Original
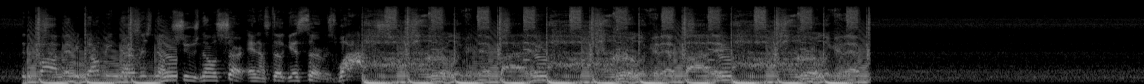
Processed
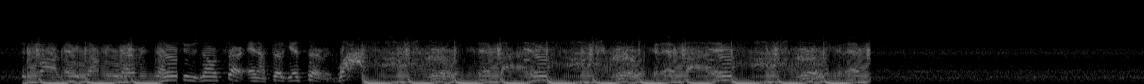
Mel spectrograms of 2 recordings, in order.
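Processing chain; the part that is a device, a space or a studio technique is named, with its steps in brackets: overdriven synthesiser ladder filter (saturation -28.5 dBFS, distortion -11 dB; four-pole ladder low-pass 2.1 kHz, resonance 65%); trim +4.5 dB

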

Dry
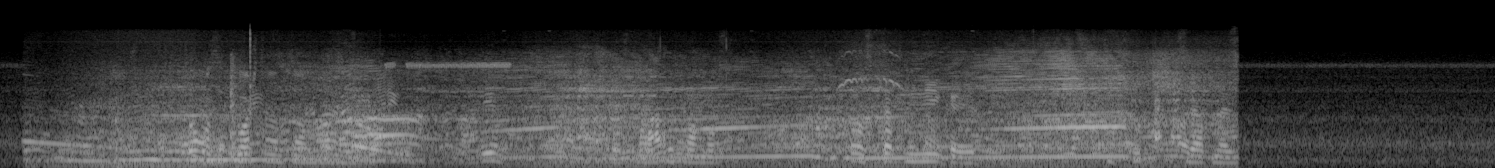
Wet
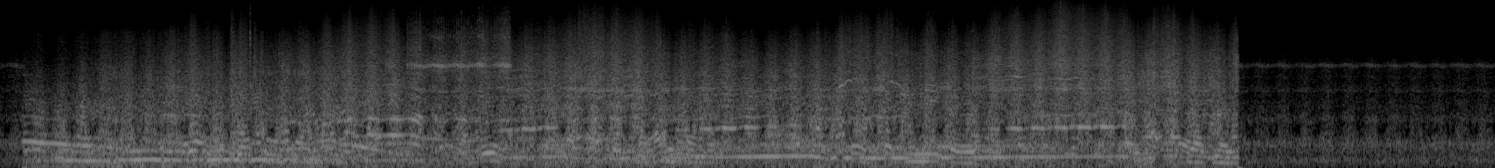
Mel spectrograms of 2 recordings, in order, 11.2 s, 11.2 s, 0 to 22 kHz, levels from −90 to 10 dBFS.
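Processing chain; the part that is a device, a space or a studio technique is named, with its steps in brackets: 4.33–4.88 s: treble shelf 3.1 kHz +6 dB; overdriven rotary cabinet (valve stage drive 39 dB, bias 0.8; rotary cabinet horn 6 Hz); trim +3.5 dB

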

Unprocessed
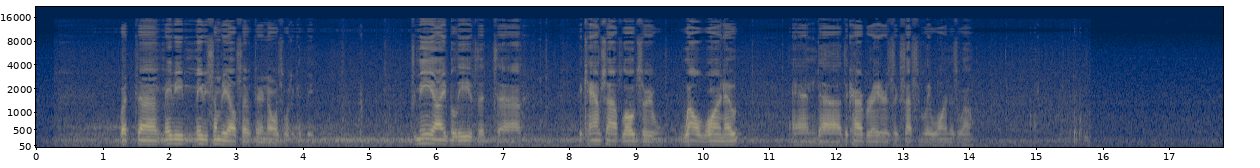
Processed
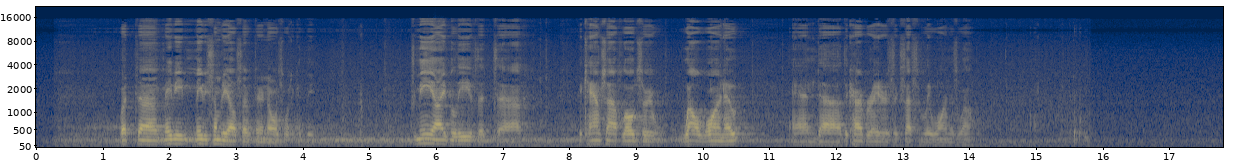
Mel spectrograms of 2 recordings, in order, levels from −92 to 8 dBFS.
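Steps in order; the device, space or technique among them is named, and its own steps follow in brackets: saturated reverb return (on a send at -12 dB: reverberation RT60 1.1 s, pre-delay 22 ms + saturation -21.5 dBFS, distortion -18 dB); on the sum: trim +4 dB

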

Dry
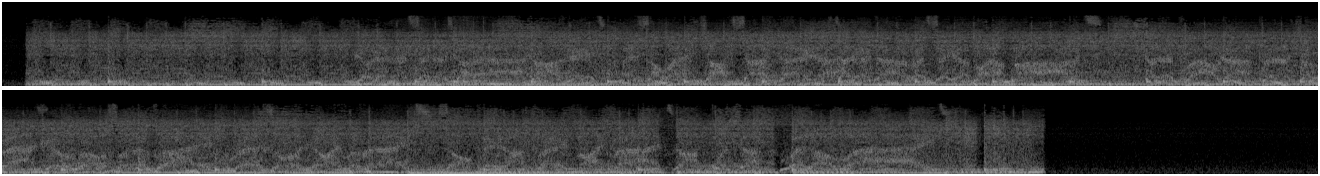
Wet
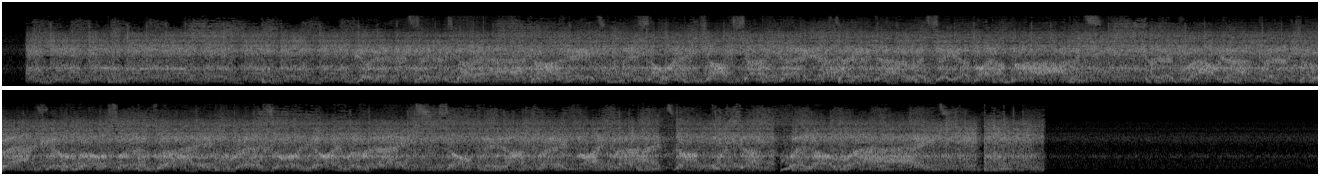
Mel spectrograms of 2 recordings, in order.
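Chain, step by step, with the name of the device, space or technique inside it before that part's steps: laptop speaker (high-pass 330 Hz 24 dB/octave; peaking EQ 850 Hz +11.5 dB 0.29 oct; peaking EQ 2 kHz +10.5 dB 0.58 oct; peak limiter -22.5 dBFS, peak gain reduction 6 dB); trim +2.5 dB

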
